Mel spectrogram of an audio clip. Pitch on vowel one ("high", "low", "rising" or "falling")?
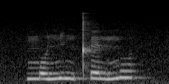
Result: low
